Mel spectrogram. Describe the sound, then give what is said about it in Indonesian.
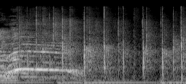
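A short rising-and-falling vocal whoop opens, then a scattering of sharp hand claps follows in an uneven, loose rhythm, like a few people clapping briefly. “Boleh tepuk tangan dulu.”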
